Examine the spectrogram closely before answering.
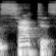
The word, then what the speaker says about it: satis: doing it as yam satis est which is a difference between a long a satura versus a short a satis satis means enough knowing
